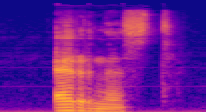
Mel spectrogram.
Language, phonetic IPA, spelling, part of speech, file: Polish, [ˈɛrnɛst], Ernest, proper noun, Pl-Ernest.ogg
